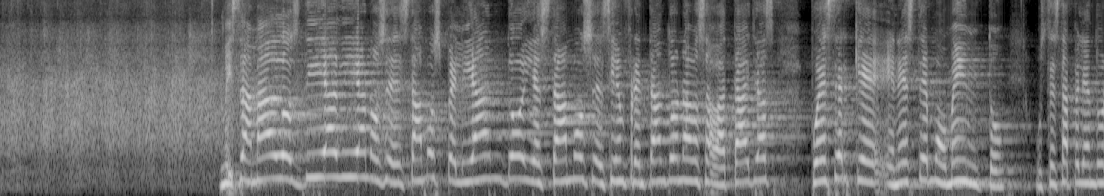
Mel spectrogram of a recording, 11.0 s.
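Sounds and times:
audience applause: 0.0s - 2.2s
speech: 2.2s - 11.0s.

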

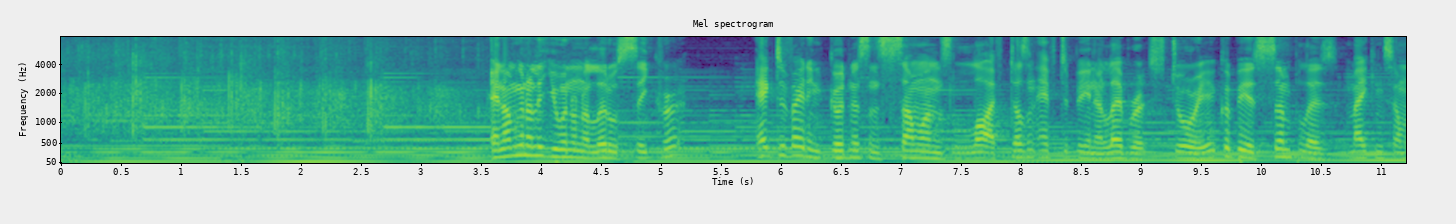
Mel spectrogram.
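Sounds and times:
round of applause: 0.0s - 4.2s
speech: 3.6s - 11.2s.

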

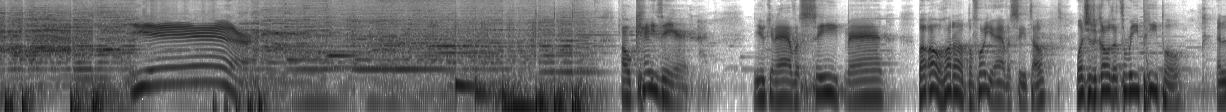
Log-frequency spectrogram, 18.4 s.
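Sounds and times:
loud sustained whoop: 0.0s - 8.1s
audience cheering and shouting: 0.0s - 9.0s
speech: 2.0s - 2.5s, 9.4s - 10.5s, 11.3s - 18.3s.

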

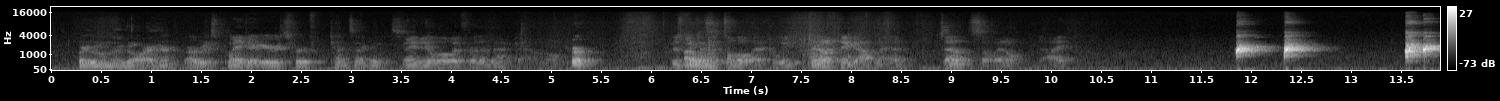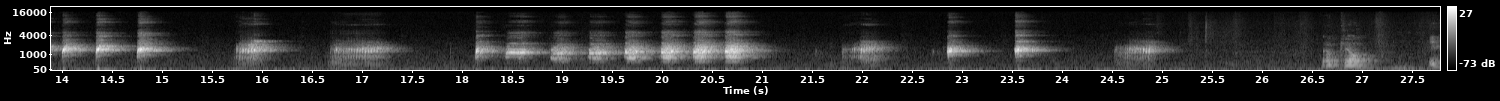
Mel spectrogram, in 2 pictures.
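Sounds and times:
speech: 1.3s - 5.4s, 6.2s - 10.2s
Smith turkey call gobbling: 11.8s - 12.9s, 13.5s - 17.5s, 18.1s - 21.2s, 21.8s - 25.2s.

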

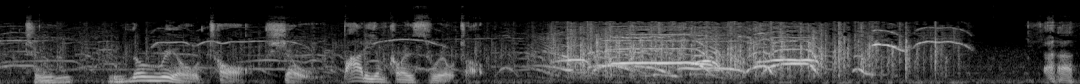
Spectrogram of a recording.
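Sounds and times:
crowd cheering and applauding: 0.0s - 9.7s
speech: 0.2s - 5.1s, 10.5s - 10.7s.

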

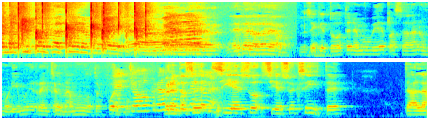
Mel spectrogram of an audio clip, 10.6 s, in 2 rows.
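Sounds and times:
scattered hands clapping: 0.0s - 2.2s
speech: 4.0s - 9.7s, 10.4s - 10.6s.

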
